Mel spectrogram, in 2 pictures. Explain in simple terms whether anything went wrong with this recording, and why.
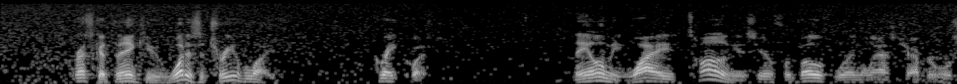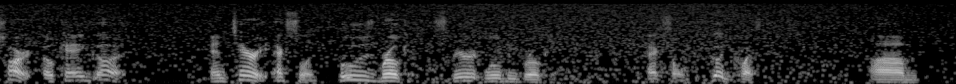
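Something did go wrong, from start to finish. The problem is overdone noise removal. A cleanup tool was pushed too hard. It turned down the background noise but also quiet parts of the speech. The gaps drop away and break up into twinkling, warbling specks.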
